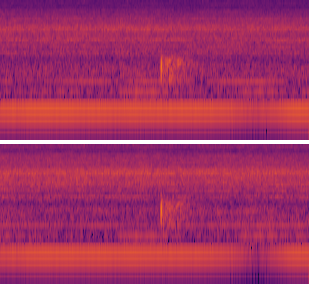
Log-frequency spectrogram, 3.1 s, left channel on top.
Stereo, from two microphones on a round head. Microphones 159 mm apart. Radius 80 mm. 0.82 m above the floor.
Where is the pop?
60° right (ahead or behind), 4 m.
